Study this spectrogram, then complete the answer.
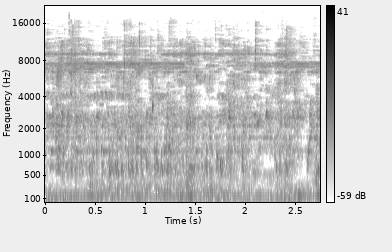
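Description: Water poured into a container to mix a natural farming flower-drop solution for mango and avocado trees, a steady close-up liquid rush with soft splashing running continuously.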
